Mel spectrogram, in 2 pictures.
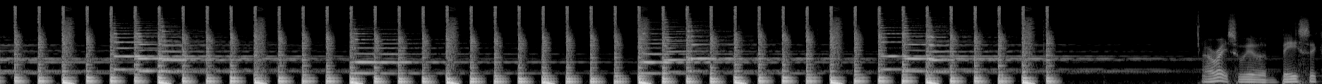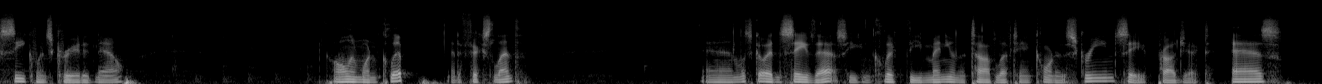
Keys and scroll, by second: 10.4 F12.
